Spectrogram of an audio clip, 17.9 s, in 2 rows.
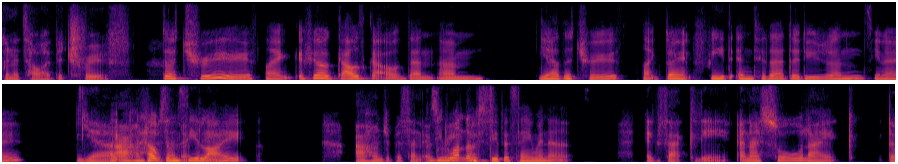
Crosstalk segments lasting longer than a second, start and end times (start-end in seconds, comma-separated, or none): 10.0-11.2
